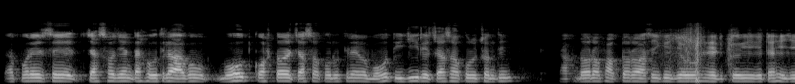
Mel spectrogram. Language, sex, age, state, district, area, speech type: Odia, male, 18-30, Odisha, Kalahandi, rural, spontaneous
